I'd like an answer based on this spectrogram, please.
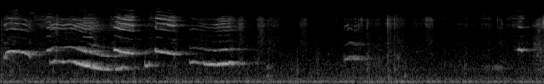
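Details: Jack Russell Terrier puppy named Eden, whimpering with high, sliding whine notes that rise and fall several times in the first two seconds, then fade to softer short squeaks over a low steady hum indoors.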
